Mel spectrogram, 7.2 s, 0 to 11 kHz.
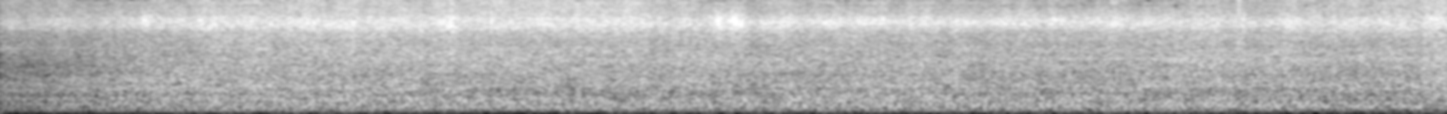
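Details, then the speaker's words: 1995 Chevy K1500 with 350 V8, garage-kept, cold start at 30 below zero with -50 windchill: deep, steady cold idle rumble with no knocks, misses or surging; runs smoothly. "Looks like you can depend on your Chevy 350 at 30 below zero, even though it was kept in the garage, but it's still cold outside."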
